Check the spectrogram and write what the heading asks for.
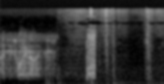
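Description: Fire dispatch radio traffic: a man's voice, thin and narrow as through a scanner, for the first half second or so. Then a quieter, fuller background with one short, loud sound just over a second in.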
